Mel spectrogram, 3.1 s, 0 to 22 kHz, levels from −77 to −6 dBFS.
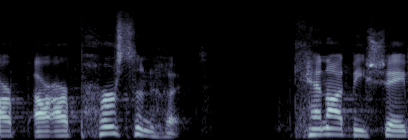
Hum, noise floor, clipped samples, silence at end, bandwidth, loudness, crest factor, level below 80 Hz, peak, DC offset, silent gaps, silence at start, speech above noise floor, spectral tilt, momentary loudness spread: none; -73 dBFS; under 0.1%; 0 s; 16 kHz; -29 LUFS; 20 dB; -80 dBFS; -10 dBFS; under 0.1%; none; 0 s; 43 dB; -4 dB/octave; 13 LU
